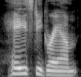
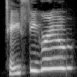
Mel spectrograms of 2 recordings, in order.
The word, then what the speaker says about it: Hastygram: No, Hastygram, Jessica. Tastygram? It's Hastygram. You never noticed Hasty instead of Insta. Spell it? Hasty, like H-A.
